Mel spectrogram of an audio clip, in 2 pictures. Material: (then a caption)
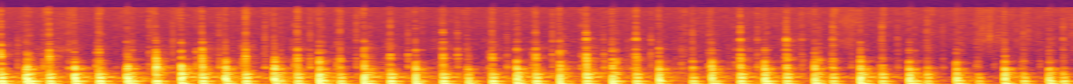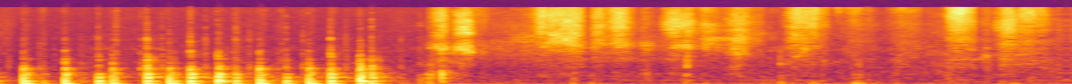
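Plastic. A plastic Palmolive shower gel bottle is tapped with the fingertips, giving quick, dull, low hollow thumps in a fast uneven rhythm for about seven seconds. The tapping then stops, leaving softer, brighter scratchy handling sounds.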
